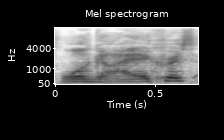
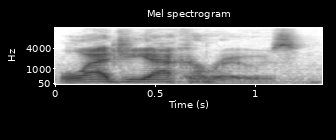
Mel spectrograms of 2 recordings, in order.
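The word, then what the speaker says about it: Lagiacrus: Ah, instead they pronounce legacris as lagiakaroos. Legacris. Lagiakaroos.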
